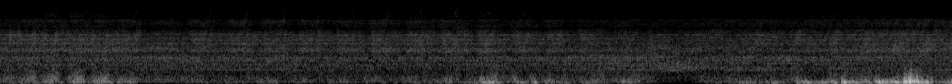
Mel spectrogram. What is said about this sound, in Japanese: お、ご主人、つむじがこっち回りだからこうやってドライヤーかけると変な癖がつきにくくなりますよ。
